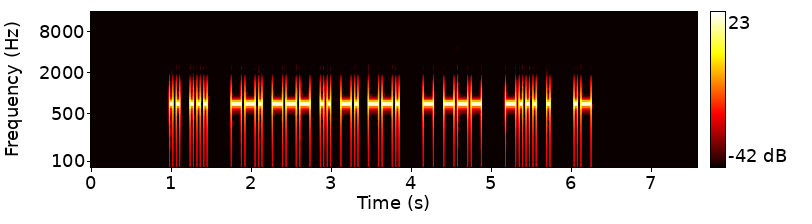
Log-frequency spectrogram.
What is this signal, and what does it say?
Morse code, heard as a keyed tone, about 28 wpm, 700 Hz. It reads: IS GOING TO BE A
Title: Sets of 5 Words 28wpm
